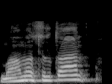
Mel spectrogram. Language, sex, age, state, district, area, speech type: Kashmiri, male, 30-45, Jammu and Kashmir, Srinagar, urban, spontaneous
